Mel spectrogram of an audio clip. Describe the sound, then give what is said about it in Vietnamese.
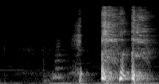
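A person coughs three times in quick succession. The loud, harsh bursts follow a few quieter throat and breath sounds. “Cố gắng nhịn ho, đọc nó có bị ngắt thì anh em thông cảm nhé.”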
